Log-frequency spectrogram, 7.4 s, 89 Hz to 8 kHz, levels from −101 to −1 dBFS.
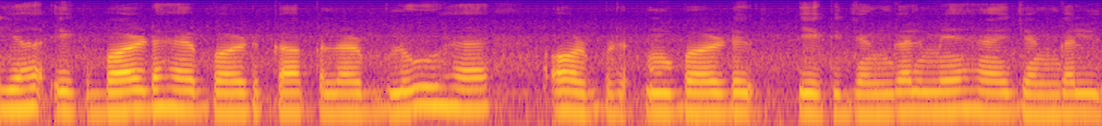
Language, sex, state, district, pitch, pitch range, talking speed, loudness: Hindi, male, Bihar, West Champaran, 150 Hz, 145-155 Hz, 130 wpm, -19 LUFS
